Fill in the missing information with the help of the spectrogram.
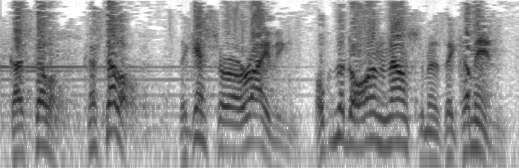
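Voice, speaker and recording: A man's voice: sits high, very animated, fast, over music. A man acting an exasperated, bossy uncle in a 1940s radio comedy, scolding and emphatic. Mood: bossy, impatient. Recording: noisy lo-fi 1940s radio recording.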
